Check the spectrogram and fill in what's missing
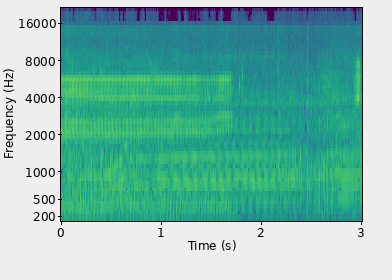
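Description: Supra motorbike engine in the video game GTA Vice City Stories, a steady buzzing drone with strong tonal harmonics that drops in pitch partway through, loud and continuous.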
